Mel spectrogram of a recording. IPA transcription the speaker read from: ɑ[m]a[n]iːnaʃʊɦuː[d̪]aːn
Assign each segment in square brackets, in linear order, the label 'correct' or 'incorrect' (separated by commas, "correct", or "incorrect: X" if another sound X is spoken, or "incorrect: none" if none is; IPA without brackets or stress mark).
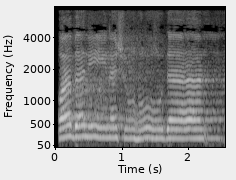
incorrect: b, correct, correct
